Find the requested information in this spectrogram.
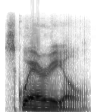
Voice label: "squarial", American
